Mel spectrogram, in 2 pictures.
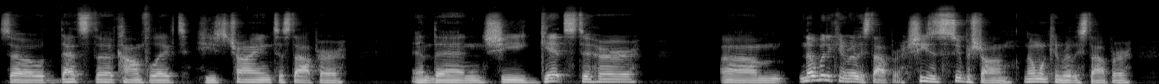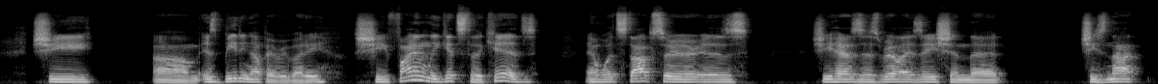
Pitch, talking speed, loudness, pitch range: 110 Hz, 140 wpm, -20 LUFS, 100-125 Hz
